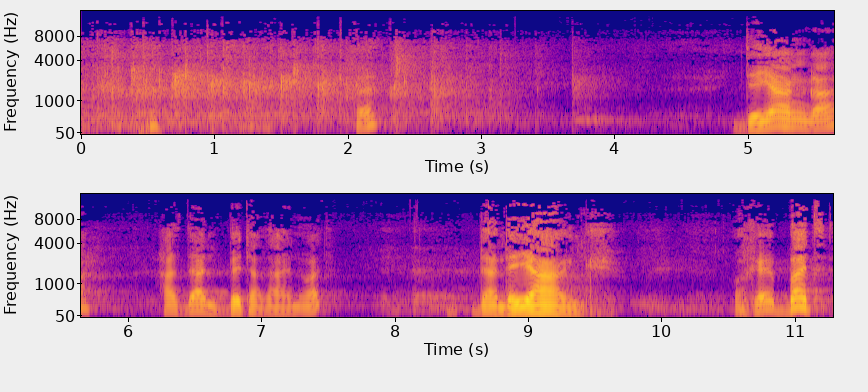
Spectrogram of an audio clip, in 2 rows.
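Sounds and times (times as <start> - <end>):
audience clapping: 0.0 - 4.0
speech: 2.0 - 2.5, 5.0 - 7.6, 8.6 - 9.5, 10.6 - 11.2.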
